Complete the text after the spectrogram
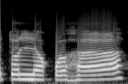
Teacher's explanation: قاف کو لمبا نہیں کرنا، ہا کو لمبا کرنا ہے، الف مد ہے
